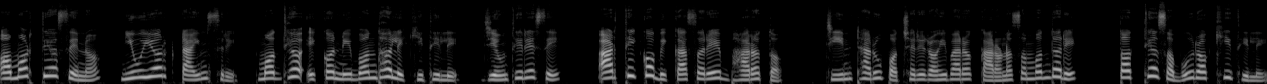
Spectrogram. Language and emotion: Odia, neutral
